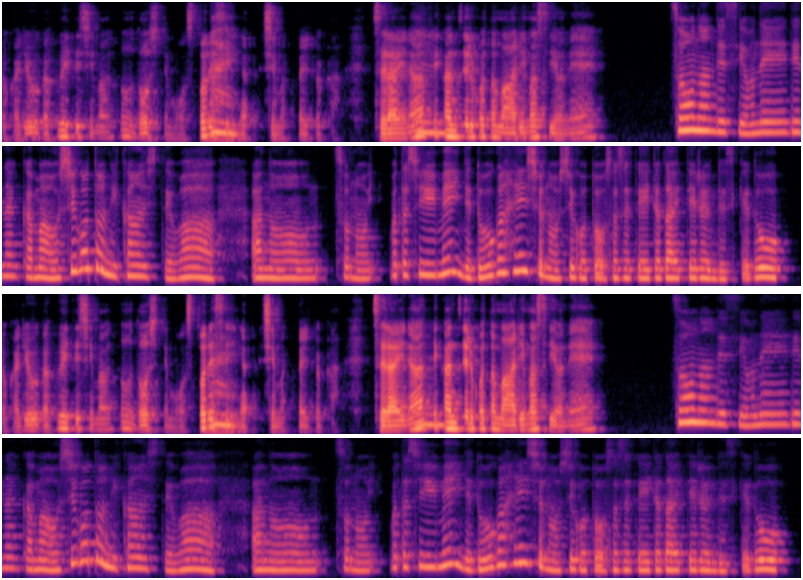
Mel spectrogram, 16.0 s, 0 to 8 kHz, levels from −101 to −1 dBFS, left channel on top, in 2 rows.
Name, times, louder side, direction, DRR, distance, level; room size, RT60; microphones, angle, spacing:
voice 1, 0.0-3.1 3.7-5.9, right 2 dB, 60° right, 10 dB, 1.3 m, -30 dB
voice 2, 4.1-4.5 6.7-10.1 10.5-11.2 11.4-15.7, left 2 dB, 80° left, 8 dB, 1.5 m, -29 dB
20.5 x 7.8 x 2.6 m, 0.23 s
head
